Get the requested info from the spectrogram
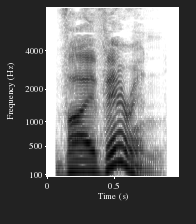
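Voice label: "viverrine", British English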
